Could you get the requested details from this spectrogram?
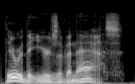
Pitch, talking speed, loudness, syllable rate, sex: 105 Hz, 310 wpm, -15 LUFS, 6.4 syllables/s, male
